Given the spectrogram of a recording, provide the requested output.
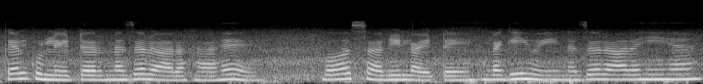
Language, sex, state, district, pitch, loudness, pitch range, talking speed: Hindi, female, Punjab, Kapurthala, 220 Hz, -12 LUFS, 210-235 Hz, 120 wpm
